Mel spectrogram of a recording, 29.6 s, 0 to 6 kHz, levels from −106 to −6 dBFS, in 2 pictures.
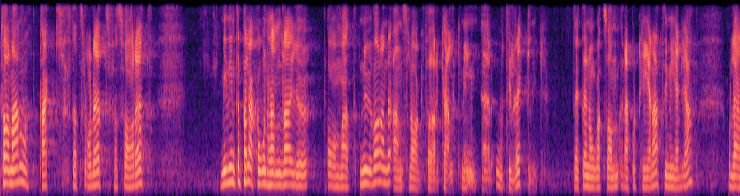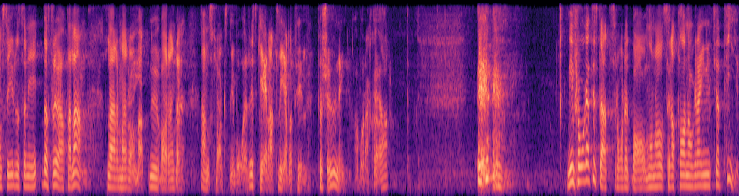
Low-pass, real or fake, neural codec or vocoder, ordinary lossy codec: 5.4 kHz; fake; vocoder, 22.05 kHz, 80 mel bands, HiFi-GAN; none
